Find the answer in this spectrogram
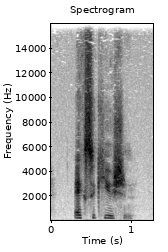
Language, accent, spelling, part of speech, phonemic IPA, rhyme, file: English, US, execution, noun, /ˌɛk.sɪˈkjuː.ʃən/, -uːʃən, En-us-execution.ogg
- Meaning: 1. The act, manner or style of executing (actions, maneuvers, performances) 2. The state of being accomplished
